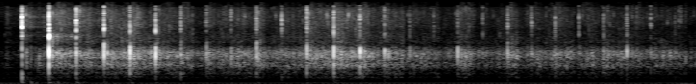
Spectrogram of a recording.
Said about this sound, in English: If you work in the water treatment industry, clap your hands.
